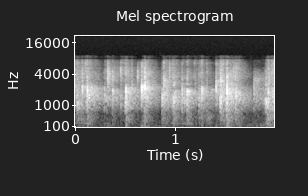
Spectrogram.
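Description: A crowd claps hands together for the Lord, a dense, continuous patter of many overlapping claps with uneven rhythm, fairly loud and steady throughout, with no voices.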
